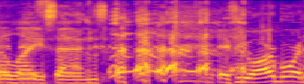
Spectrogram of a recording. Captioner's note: laughing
